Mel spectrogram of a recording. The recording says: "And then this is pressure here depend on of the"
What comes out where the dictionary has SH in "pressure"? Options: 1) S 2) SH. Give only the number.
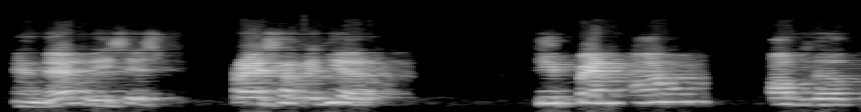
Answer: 1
